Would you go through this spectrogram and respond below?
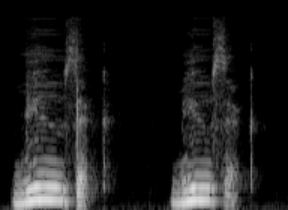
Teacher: I'm going up in pitch on mu and then down in pitch on zik. In other words, I'm going up on a stressed syllable and then I use the following unstressed syllable to step down. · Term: falling intonation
